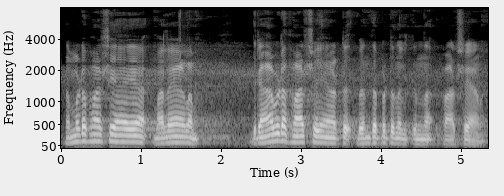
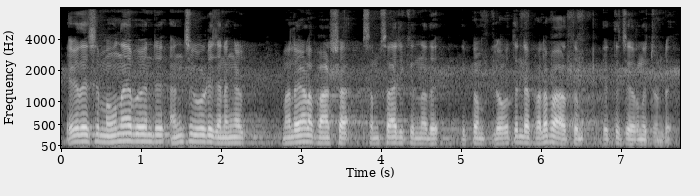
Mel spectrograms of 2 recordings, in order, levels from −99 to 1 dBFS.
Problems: constant background noise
